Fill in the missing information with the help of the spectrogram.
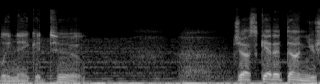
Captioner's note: long sigh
